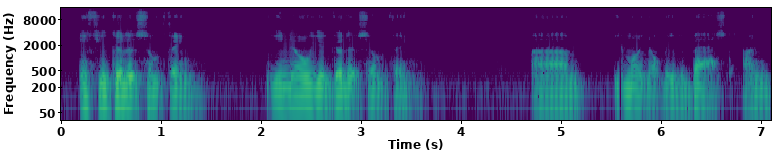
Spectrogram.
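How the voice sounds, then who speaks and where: With a northwest English accent, a man speaks in a very deep, low pitch, his dark, mellow tone held to fairly even intonation. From northern England, near Warrington. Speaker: mental health livestreamer. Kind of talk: casual livestream chat. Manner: hesitant, many ums.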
